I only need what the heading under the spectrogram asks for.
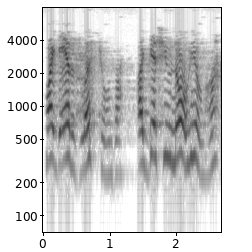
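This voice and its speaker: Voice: sits high, fairly quick, close to an everyday voice. A performer playing an eager, friendly young farm boy in a 1950s radio western. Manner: eager, plainspoken, inquisitive. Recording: muffled, noisy vintage radio broadcast.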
